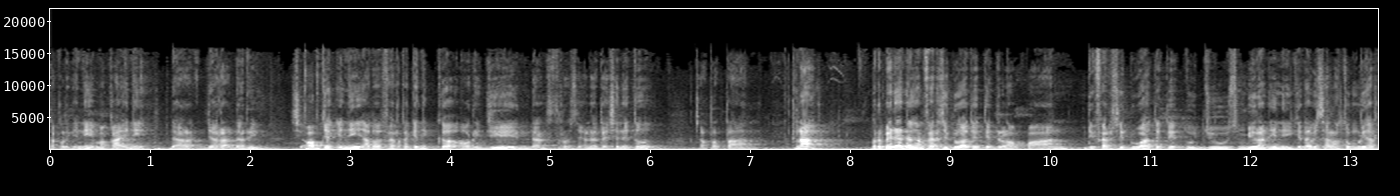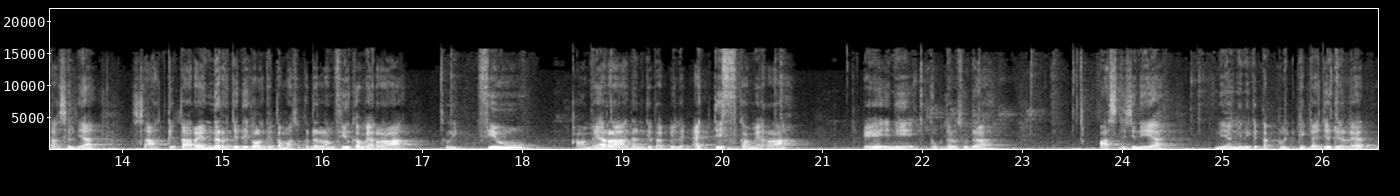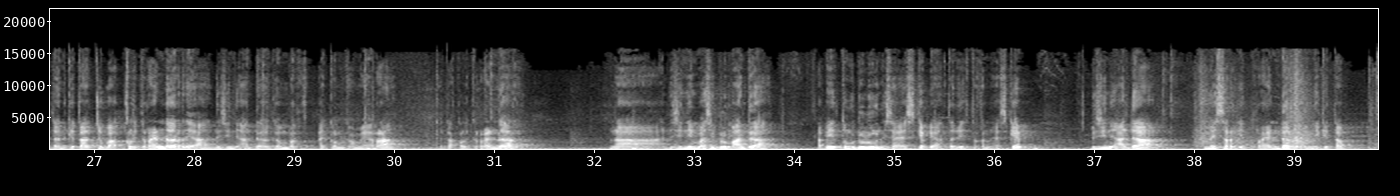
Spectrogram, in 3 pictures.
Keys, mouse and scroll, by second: 1.0-1.8 drag, 1.0 g, 17.2-19.2 drag, 22.5-30.9 drag, 22.5-23.8 right drag, 33.8 Escape, 39.7-39.8 drag.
